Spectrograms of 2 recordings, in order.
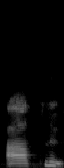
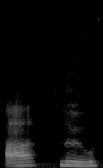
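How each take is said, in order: First: The final S of plus is pronounced. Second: The final S of plus is silent. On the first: "now we have to say the S" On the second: "we pronounce neither the S nor the D"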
